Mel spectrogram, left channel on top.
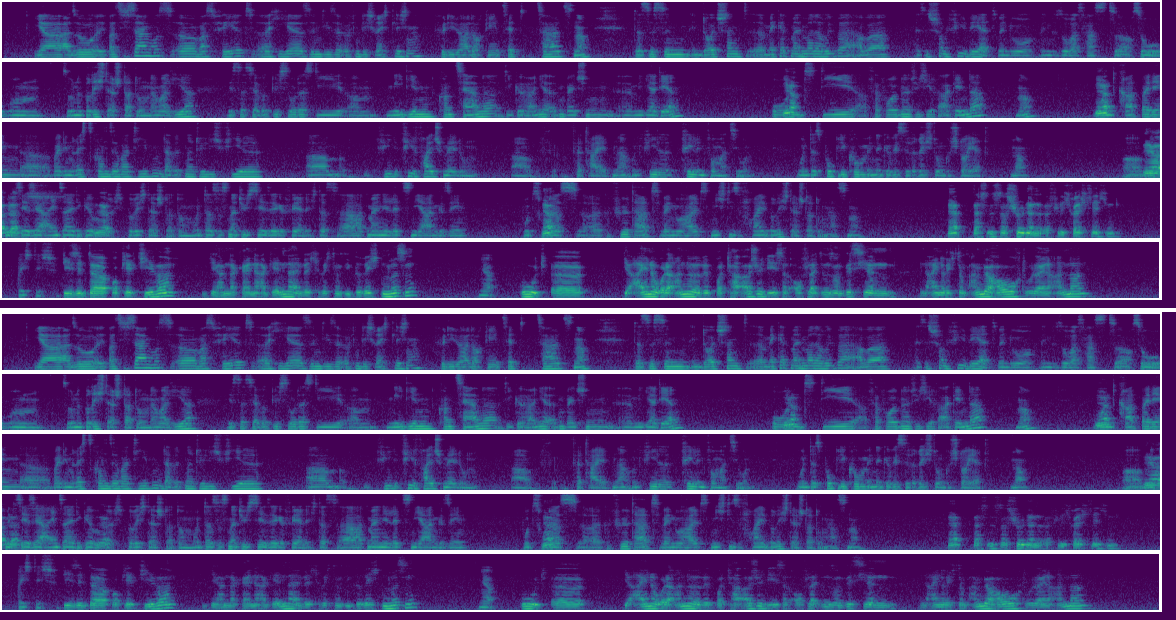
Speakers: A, in the centre; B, on the left.
A: Ja, also äh, was ich sagen muss, äh, was fehlt äh, hier, sind diese öffentlich-rechtlichen, für die du halt auch GEZ zahlst, ne? Das ist in, in Deutschland, äh, meckert man immer darüber, aber es ist schon viel wert, wenn du, wenn du sowas hast, so auch so, um, so eine Berichterstattung, ne? Weil hier ist das ja wirklich so, dass die ähm, Medienkonzerne, die gehören ja irgendwelchen äh, Milliardären und
B: Ja,
A: die äh, verfolgen natürlich ihre Agenda, ne? Und
B: ja,
A: gerade bei den, äh, bei den Rechtskonservativen, da wird natürlich viel, ähm, viel, viel Falschmeldung, äh, ver- verteilt, ne? Und viel Fehlinformation. Und das Publikum in eine gewisse Richtung gesteuert, ne? Äh,
B: ja,
A: mit, mit
B: das,
A: sehr, sehr einseitiger
B: ja,
A: Bericht- Berichterstattung. Und das ist natürlich sehr, sehr gefährlich. Das, äh, hat man in den letzten Jahren gesehen, wozu
B: ja,
A: das, äh, geführt hat, wenn du halt nicht diese freie Berichterstattung hast, ne?
B: ja, das ist das Schöne an öffentlich-rechtlichen.
A: Richtig.
B: Die sind da objektiver, die haben da keine Agenda, in welche Richtung sie berichten müssen.
A: Ja.
B: Gut, äh, die eine oder andere Reportage, die ist halt auch vielleicht in so ein bisschen in eine Richtung angehaucht oder in eine anderen.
